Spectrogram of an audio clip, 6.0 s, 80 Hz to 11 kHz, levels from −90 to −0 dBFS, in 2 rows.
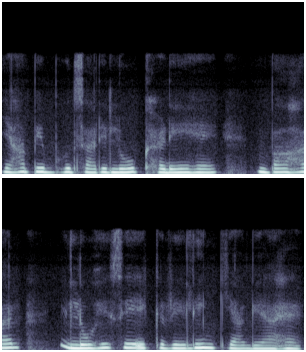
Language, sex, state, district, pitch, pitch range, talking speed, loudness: Hindi, female, Jharkhand, Deoghar, 230 Hz, 215-245 Hz, 150 wpm, -15 LUFS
